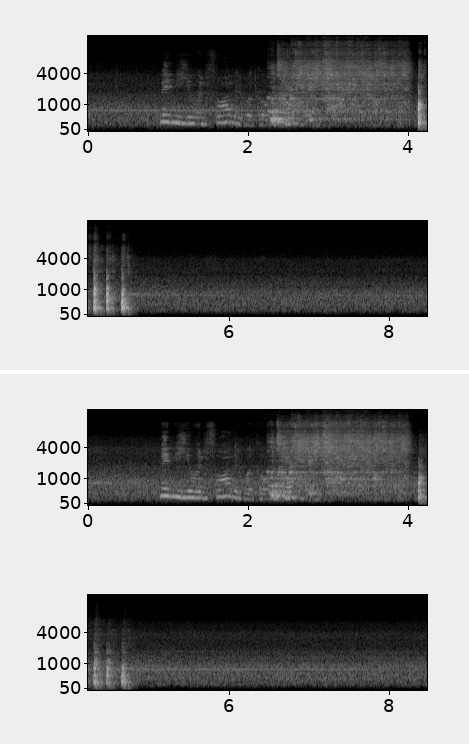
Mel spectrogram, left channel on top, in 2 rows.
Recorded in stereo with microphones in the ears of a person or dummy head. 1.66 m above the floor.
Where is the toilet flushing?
35° right (ahead or behind), 1.2 m.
